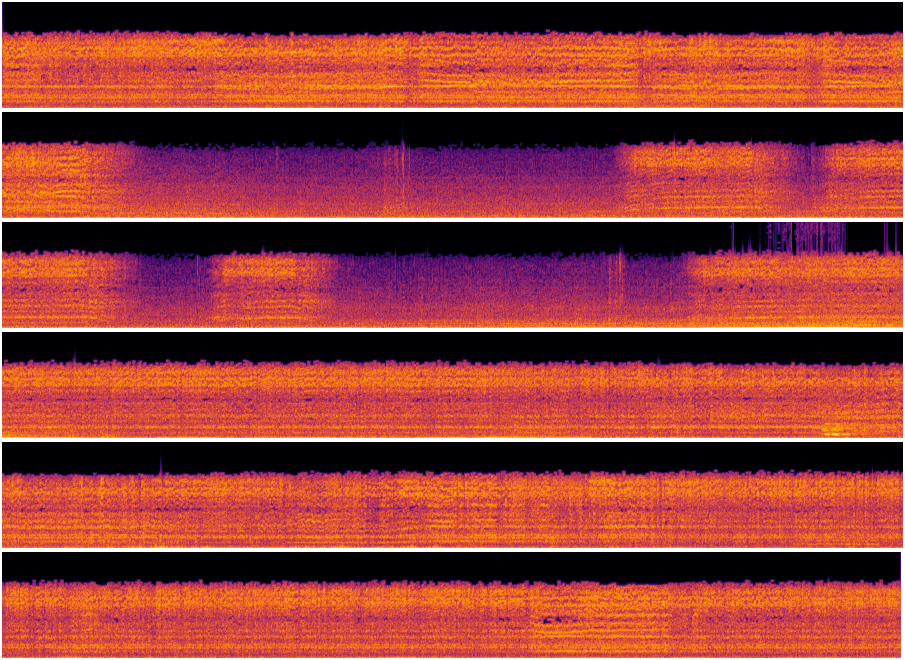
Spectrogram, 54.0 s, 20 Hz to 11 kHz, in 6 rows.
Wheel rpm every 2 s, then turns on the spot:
200, 200, 200, 190, 190, 0, 0, 40, 100, 100, 60, 0, 60, 160, 160, 160, 160, 160, 160, 160, 190, 200, 200, 200, 200, 200, 200.
none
